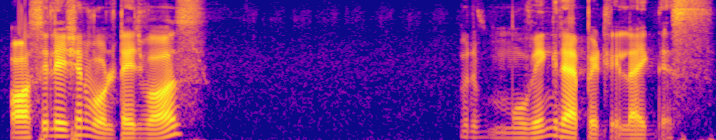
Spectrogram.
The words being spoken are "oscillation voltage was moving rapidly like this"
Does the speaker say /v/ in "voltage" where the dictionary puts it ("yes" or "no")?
yes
